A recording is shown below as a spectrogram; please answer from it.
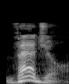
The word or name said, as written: vagile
